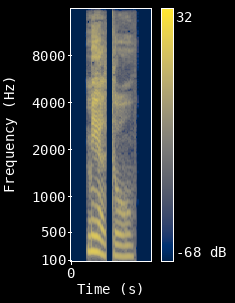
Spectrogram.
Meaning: worthy, deserving (of something: -ra/-re)
- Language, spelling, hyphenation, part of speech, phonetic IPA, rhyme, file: Hungarian, méltó, mél‧tó, adjective, [ˈmeːltoː], -toː, Hu-méltó.ogg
